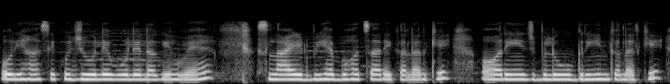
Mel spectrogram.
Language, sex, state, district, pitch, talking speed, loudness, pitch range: Hindi, female, Uttar Pradesh, Lalitpur, 230 Hz, 190 wpm, -13 LUFS, 230-235 Hz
